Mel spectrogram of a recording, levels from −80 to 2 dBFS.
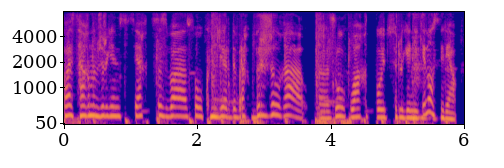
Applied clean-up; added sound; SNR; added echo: classical method spectral subtraction.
